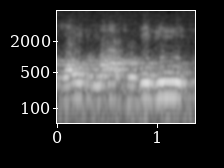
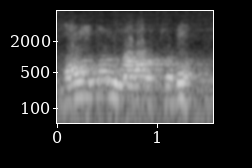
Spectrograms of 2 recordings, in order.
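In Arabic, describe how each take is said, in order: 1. تُمدّ الحركة الأخيرة فتصير حرفا طويلا. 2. تُحذف الحركة الأخيرة عند الوقف. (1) "ولا تجره يعني تجيب الصلة" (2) "إذا كان مضموما أو مقصورا تحذف صلته"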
